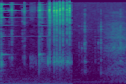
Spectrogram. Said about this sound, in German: da tickt jetzt der Wecker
